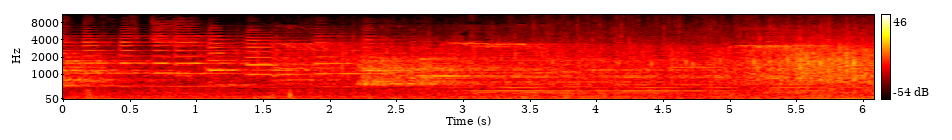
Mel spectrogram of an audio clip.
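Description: Neighbours in Spain applaud from their balconies for health workers: sustained applause from many people clapping at once, a dense, steady wash of claps that swells slightly toward the end, with faint tonal sounds like whistles or music in the first seconds.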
